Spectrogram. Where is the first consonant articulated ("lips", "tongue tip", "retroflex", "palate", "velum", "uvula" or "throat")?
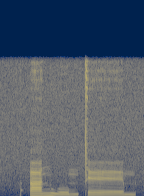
throat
